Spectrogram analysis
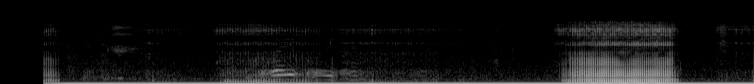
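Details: A 5½-month-old female Boerboel puppy asleep with her head on a lap snores: two long, low rumbling snores separated by quiet breathing over faint room noise; ordinary sleep snoring.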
